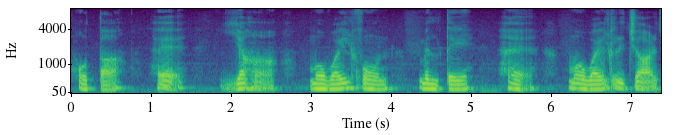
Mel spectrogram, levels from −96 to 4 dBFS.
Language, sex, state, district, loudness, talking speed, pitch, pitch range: Hindi, male, Rajasthan, Jaipur, -16 LUFS, 80 wpm, 125 Hz, 120-135 Hz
